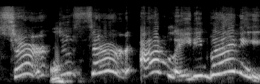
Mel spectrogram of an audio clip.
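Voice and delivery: very high voice, grandly swinging and swooping around. Retelling a border crossing at five AM: Lady Bunny impression. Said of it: "doing my Lady Bunny impression".

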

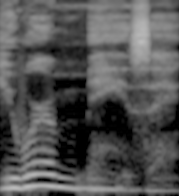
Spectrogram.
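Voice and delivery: put-on whisper. Retelling what a woman whispered in the speaker's ear at a show, imitating a whisper. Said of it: "she whispers like right in my ear".

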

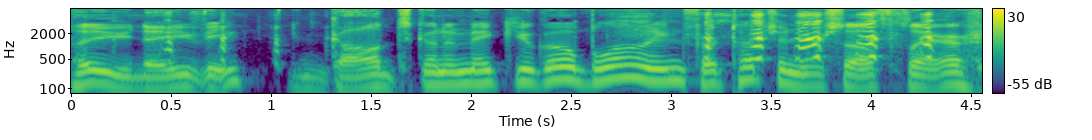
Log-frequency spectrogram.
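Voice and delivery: loud, booming cartoon dog voice. Describing how a man sounded, the speaker jokes in the Goliath dog voice. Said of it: "he kind of sounded like the dog from the Davy and Goliath cartoon".

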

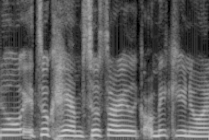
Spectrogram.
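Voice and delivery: high, flustered, panicky, freaked-out voice. Retelling a worker's apology after dropping an order: imitating someone freaking out. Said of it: "she was, like, freaking out".

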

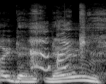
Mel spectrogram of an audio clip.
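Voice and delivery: high, loud, slow hippo voice. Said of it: "That's a hippo".

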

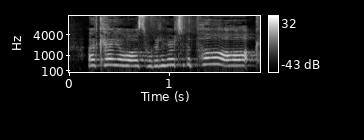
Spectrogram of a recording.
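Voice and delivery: really high-pitched put-on voice. Retelling what she said on walking in with the speaker's son, really high-pitched voice. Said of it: "in a kind of really like high-pitched voice".

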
